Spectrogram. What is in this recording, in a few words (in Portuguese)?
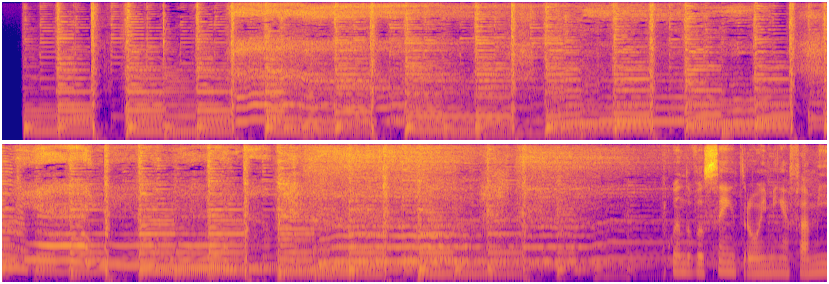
ANIV NORA (F); Telemensagens 2017; Aniversários; Aniv Familiar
